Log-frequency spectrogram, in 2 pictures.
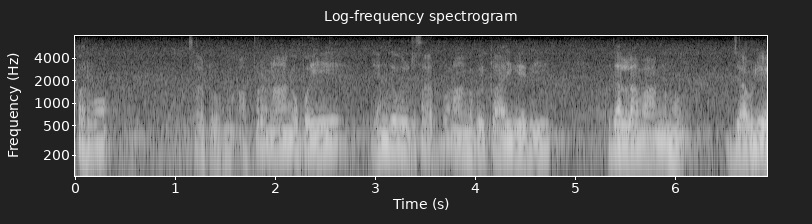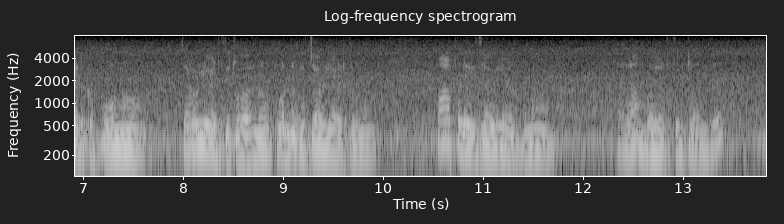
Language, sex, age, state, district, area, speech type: Tamil, female, 60+, Tamil Nadu, Perambalur, rural, spontaneous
